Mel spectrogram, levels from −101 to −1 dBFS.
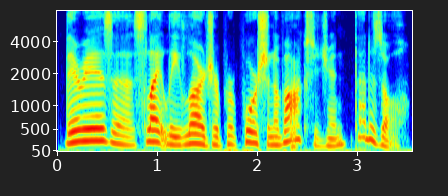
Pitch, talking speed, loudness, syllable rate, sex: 195 Hz, 185 wpm, -20 LUFS, 5.5 syllables/s, female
